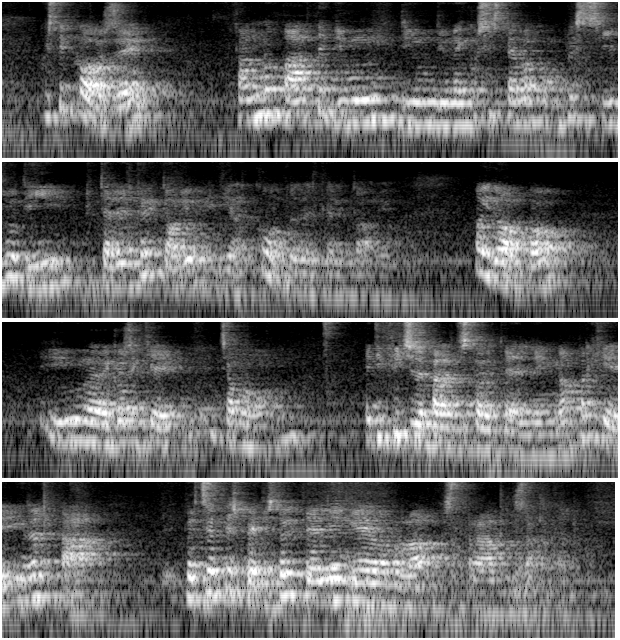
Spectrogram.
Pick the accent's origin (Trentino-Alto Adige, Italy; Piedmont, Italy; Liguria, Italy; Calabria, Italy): Trentino-Alto Adige, Italy; Trento; io sono di Trento, io sono andato a vedere il castello del Buon Consiglio alle elementari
